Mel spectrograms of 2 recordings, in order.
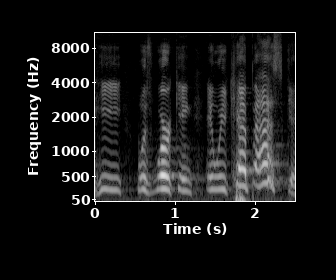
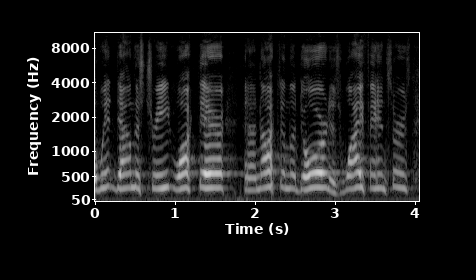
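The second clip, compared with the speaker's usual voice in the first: usual speaking voice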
